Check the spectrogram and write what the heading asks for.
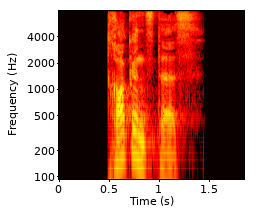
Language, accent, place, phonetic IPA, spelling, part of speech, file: German, Germany, Berlin, [ˈtʁɔkn̩stəs], trockenstes, adjective, De-trockenstes.ogg
- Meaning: strong/mixed nominative/accusative neuter singular superlative degree of trocken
